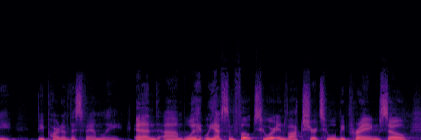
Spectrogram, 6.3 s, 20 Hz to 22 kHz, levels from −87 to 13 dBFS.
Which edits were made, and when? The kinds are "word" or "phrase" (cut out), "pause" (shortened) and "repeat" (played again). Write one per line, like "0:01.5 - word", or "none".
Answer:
0:01.9 - pause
